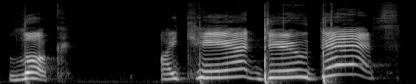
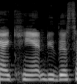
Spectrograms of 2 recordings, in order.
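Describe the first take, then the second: First: High, loud, very slow mocking whine; mocking whiny clerk. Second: Said in the usual way. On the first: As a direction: drag it out higher and louder to ridicule her. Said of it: "she goes". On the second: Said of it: "She's saying".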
